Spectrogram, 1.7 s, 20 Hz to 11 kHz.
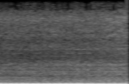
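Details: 1966 Ford Bronco, 351 V8 with Holley fuel injection, C6 automatic, dual exhaust and electric in-tank fuel pump, warm at about 200-209 degrees: deep, even V8 burble at idle, steady and smooth with no misses or knocks, a healthy-running engine.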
